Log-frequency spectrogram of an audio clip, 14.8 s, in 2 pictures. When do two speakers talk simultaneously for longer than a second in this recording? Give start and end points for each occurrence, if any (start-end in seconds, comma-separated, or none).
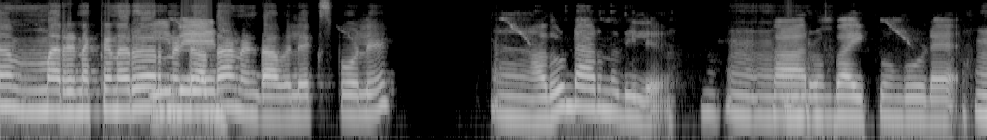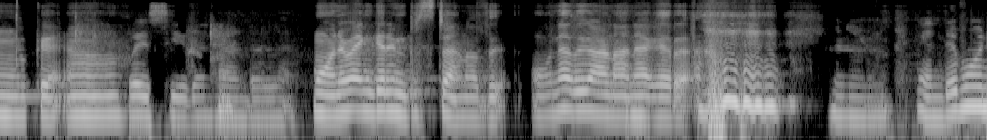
none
